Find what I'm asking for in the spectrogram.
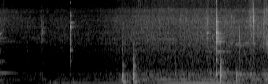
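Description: Spaghetti sauce sizzling quietly in a pan as paste is stirred in, scattered spoon taps and scrapes rising over a low frying hiss, close, with no speech.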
